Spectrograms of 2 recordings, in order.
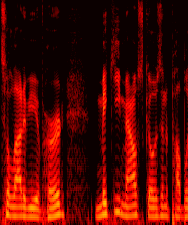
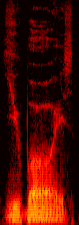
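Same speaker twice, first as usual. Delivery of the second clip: much lower, louder growl; menacing low voice; deep growl; 5 dB louder than usual. Acted. Teasing the viewers in a deep growl.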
